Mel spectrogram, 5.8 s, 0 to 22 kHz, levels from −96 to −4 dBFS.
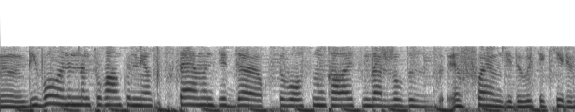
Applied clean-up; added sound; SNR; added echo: none; none; none; none.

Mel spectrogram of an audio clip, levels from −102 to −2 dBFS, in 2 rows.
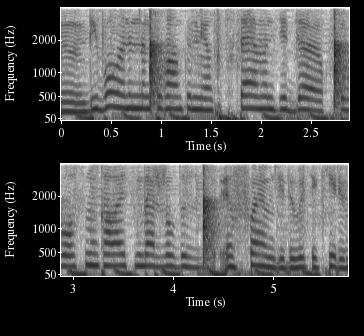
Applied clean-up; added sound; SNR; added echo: none; Clapping; 3 dB; none.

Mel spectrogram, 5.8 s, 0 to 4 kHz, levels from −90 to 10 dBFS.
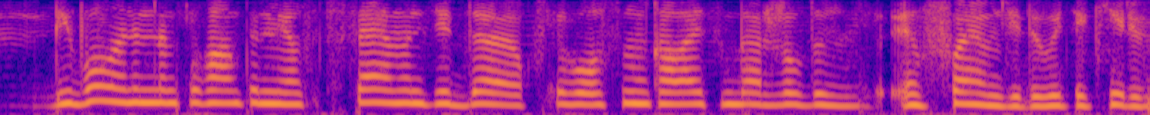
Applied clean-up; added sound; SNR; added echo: neural separator model SepFormer WHAM!.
